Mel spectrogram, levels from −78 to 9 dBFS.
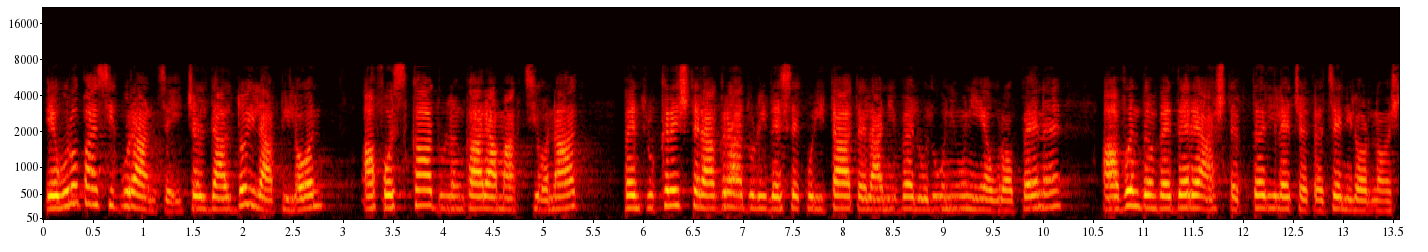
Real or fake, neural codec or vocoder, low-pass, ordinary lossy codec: fake; vocoder, 24 kHz, 100 mel bands, Vocos; 7.2 kHz; none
